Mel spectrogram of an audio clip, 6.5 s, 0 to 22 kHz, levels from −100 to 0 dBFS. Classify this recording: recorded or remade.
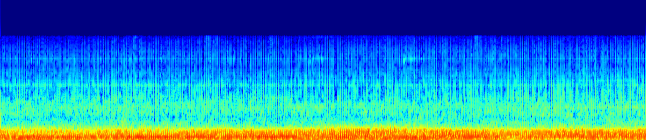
remade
